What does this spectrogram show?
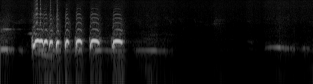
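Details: Zebra doves, local and Bangkok types, answering each other: a quick series of six loud, even coo notes, then a faint soft coo trailing off in quiet surroundings.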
